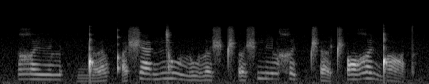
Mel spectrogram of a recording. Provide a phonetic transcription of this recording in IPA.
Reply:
ʁɪː˥l | ŋ͡ǃɜ˩˧lqʼɪ˩˧ʃæ˥ɡŋ͡ǀu˥˧l u˥˧lə˥˧ʃt͡ʃʼə˥˧ʃ ni˥lχi˥˧tt͡ʃʼɜ˧˩t͡ʃʼɔ˥ ʁɪ˥ŋ͡ǃɑ˧˩d

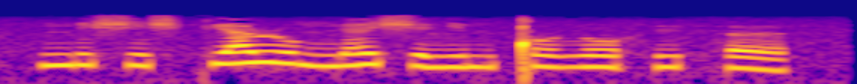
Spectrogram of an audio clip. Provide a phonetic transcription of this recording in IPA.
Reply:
ŋeʃeʃkʲaɹo ŋɛʃə lʲemǃoðohy hœ

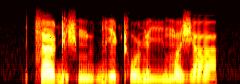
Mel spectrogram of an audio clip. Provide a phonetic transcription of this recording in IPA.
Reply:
t͡saː˥ ɖi˧ʃ mʉ˧biː˥ʈʰo˧˩ ɳiː˧˩mɐ˥˧ʒaː˧˩

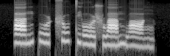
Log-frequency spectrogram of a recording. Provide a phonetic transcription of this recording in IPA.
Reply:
a˨˦npu˨˦ ʈ͡ʂu˦t̪jo˨˩ʊ̯ʂwä˨˦mwɑ˨˩ŋ

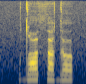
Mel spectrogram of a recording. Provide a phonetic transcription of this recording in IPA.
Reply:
dˤoθadʌ

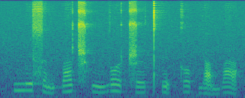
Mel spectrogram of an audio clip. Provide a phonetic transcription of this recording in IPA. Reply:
mi˥sə̰˨˩n pä˥ʈ͡ʂʰʊ˨ŋmjo˥˩ʊ̯ ʈ͡ʂɻ̩˧˥t̪ʰy̰˨˩ kɤ˥˩pjä̰˨˩mwä˥˩

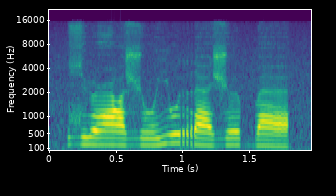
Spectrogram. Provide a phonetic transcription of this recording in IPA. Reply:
zyʕɑ ʒujuræ ʒøbæ

